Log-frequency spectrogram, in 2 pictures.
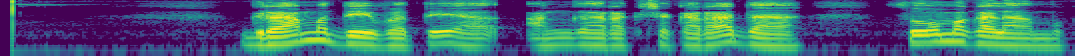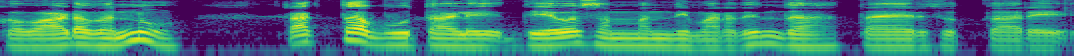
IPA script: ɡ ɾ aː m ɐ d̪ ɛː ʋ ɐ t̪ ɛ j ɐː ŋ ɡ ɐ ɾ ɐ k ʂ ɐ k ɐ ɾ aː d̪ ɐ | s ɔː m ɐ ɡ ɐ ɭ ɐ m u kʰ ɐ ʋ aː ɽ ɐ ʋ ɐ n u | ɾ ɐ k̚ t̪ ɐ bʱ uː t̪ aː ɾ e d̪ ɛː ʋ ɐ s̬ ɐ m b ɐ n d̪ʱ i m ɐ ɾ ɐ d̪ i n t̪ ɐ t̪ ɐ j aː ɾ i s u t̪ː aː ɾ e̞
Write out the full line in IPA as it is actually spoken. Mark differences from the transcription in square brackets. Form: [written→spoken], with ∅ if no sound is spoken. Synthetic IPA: ɡ ɾ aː m ɐ d̪ ɛː ʋ ɐ t̪ ɛ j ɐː ŋ ɡ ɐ ɾ ɐ k ʂ ɐ k ɐ ɾ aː d̪ ɐ | s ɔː m ɐ ɡ ɐ ɭ ɐ m u kʰ ɐ ʋ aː ɽ ɐ ʋ ɐ [n→nː] u | ɾ ɐ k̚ t̪ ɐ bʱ uː t̪ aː [ɾ→ɭ] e d̪ ɛː ʋ ɐ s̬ ɐ m b ɐ n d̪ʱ i m ɐ ɾ ɐ d̪ i n [t̪→d̪] ɐ t̪ ɐ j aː ɾ i s u t̪ː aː ɾ e̞

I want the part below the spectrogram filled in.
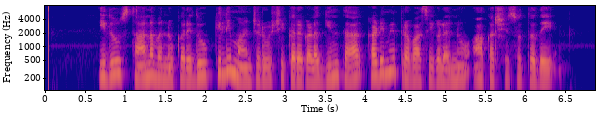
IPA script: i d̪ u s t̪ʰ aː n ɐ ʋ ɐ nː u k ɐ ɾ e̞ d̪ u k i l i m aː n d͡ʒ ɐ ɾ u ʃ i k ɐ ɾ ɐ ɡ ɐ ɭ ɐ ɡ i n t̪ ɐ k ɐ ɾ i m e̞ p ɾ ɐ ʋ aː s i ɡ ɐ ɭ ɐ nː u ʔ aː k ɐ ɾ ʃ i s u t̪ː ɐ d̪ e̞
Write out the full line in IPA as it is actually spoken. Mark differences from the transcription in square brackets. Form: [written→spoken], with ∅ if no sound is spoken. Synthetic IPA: i d̪ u s t̪ʰ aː n ɐ ʋ ɐ nː u k ɐ ɾ e̞ d̪ u k i l i m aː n d͡ʒ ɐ ɾ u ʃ i k ɐ ɾ ɐ ɡ ɐ ɭ ɐ ɡ i n t̪ ɐ k ɐ [ɾ→ɽ] i m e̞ p ɾ ɐ ʋ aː s i ɡ ɐ ɭ ɐ nː u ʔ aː k ɐ ɾ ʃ i s u t̪ː ɐ d̪ e̞

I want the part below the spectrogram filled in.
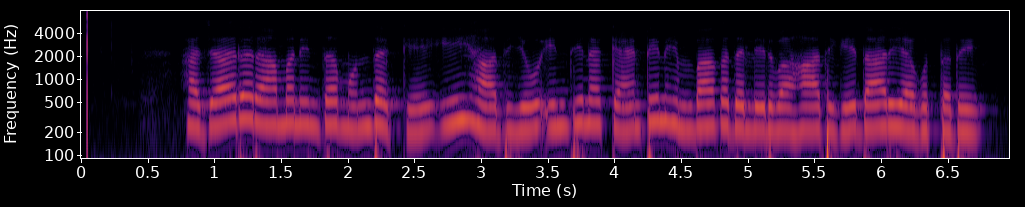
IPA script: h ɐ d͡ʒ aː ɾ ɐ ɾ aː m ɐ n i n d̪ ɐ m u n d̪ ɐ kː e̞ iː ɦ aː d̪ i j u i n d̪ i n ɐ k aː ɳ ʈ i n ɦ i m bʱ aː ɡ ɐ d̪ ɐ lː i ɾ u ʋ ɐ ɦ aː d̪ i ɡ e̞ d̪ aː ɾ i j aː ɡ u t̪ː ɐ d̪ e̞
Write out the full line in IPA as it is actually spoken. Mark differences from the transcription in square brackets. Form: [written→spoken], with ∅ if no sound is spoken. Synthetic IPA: h ɐ d͡ʒ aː ɾ ɐ ɾ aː m ɐ n i n d̪ ɐ m u n d̪ ɐ kː e̞ iː ɦ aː d̪ i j u i n d̪ i n ɐ k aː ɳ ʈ i n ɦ i m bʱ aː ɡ ɐ d̪ ɐ lː i ɾ u ʋ ɐ ɦ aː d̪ i ɡ e̞ d̪ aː ɾ i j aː ɡ u t̪ː ɐ d̪ e̞

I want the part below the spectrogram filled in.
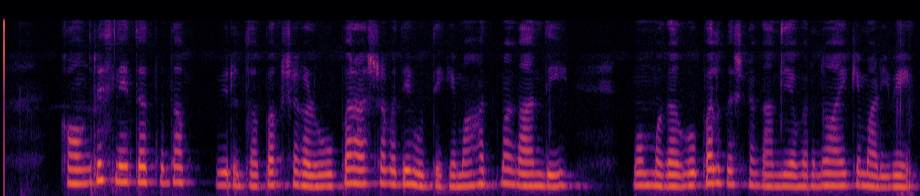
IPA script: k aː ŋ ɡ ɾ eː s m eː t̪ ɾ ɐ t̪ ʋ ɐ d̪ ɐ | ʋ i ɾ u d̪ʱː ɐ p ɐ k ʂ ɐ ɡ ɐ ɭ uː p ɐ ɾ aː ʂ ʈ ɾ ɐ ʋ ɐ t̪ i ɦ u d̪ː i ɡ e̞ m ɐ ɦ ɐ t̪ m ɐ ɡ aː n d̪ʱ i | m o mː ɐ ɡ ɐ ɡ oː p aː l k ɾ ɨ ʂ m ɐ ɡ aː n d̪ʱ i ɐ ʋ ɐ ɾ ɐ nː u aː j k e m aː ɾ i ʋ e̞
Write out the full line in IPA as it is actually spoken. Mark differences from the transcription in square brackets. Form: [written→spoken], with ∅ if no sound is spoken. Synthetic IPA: k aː ŋ ɡ ɾ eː s [m→n] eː t̪ ɾ ɐ t̪ ʋ ɐ d̪ ɐ | ʋ i ɾ u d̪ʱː ɐ p ɐ k ʂ ɐ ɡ ɐ ɭ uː p ɐ ɾ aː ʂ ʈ ɾ ɐ ʋ ɐ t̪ i ɦ u d̪ː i ɡ e̞ m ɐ ɦ ɐ t̪ m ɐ ɡ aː n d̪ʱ i | m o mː ɐ ɡ ɐ ɡ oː p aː l k ɾ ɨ ʂ [m→ɳ] ɐ ɡ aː n d̪ʱ i ɐ ʋ ɐ ɾ ɐ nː u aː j k e m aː [ɾ→ɽ] i ʋ e̞

